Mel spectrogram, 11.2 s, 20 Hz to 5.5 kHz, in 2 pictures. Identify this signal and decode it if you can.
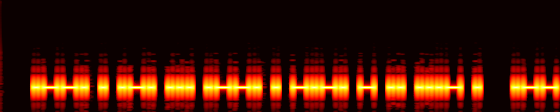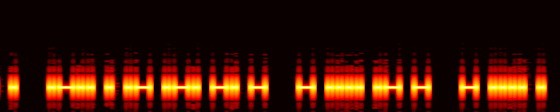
Morse code, heard as a keyed tone, about 25 wpm, 600 Hz. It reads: PERSPECTIVE WE LEARNT THAT THE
